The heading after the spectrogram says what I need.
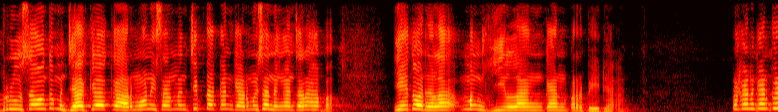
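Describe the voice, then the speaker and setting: Male preacher, church youth sermon, lively storytelling, asks the audience questions. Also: very high-pitched. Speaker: youth pastor.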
